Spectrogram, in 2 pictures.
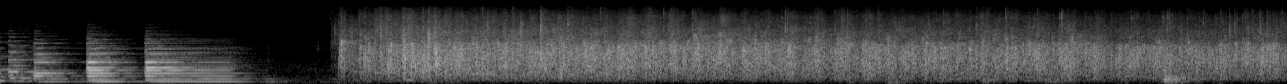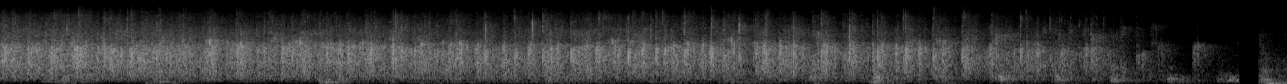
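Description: Grand piano playing the last chords of a piece, then, after a brief hush, an audience applauding for about twenty seconds. The applause fades out near the end.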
